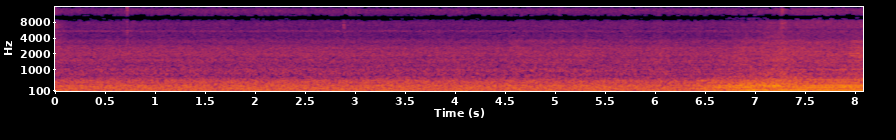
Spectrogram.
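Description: Train engine rumbling low and steady at a platform, heard from inside a carriage. About seven seconds in it grows louder as power is applied and the train starts to move.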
